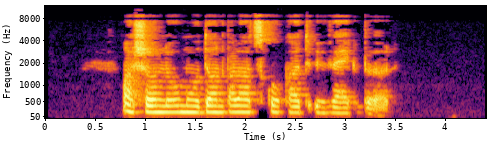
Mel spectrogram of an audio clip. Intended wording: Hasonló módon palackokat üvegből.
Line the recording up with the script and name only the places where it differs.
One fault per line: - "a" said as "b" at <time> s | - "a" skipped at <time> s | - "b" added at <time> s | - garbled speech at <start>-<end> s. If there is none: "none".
none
